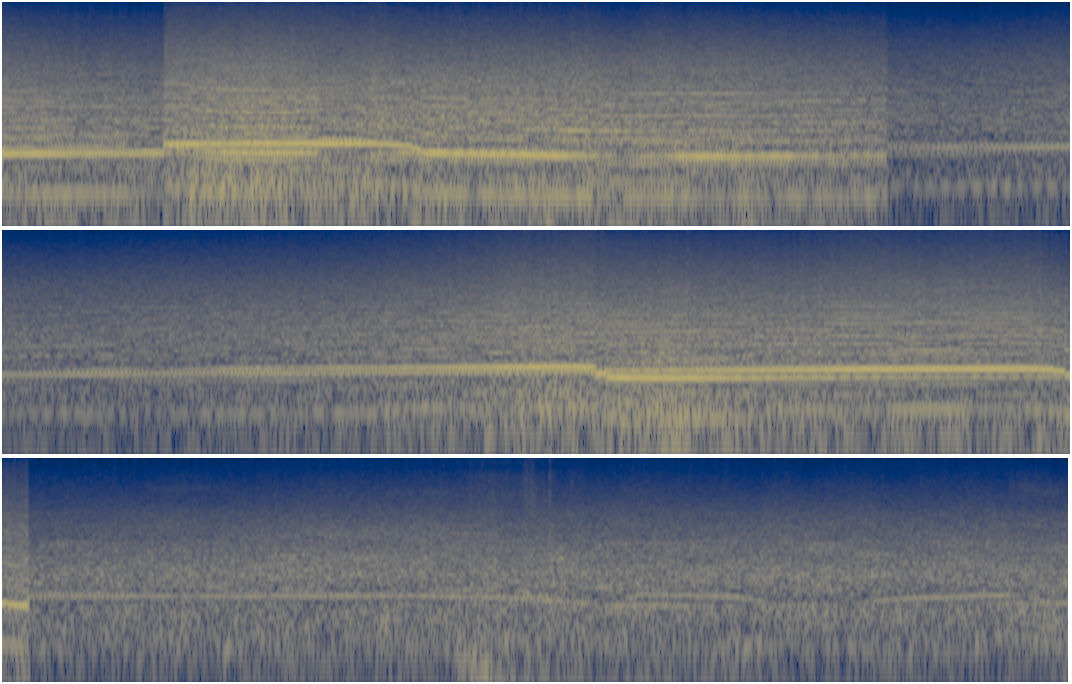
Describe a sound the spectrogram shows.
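A racing car engine roars and changes pitch as it shifts gears.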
